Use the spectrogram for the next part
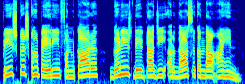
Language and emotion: Sindhi, neutral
